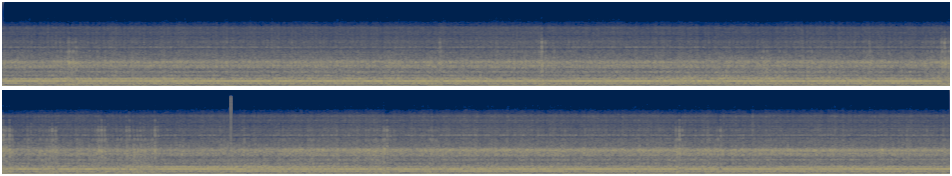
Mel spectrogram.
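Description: Harley-Davidson V-twin motorcycle engine running at a steady highway cruise, with wind and road noise rushing past the fairing.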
